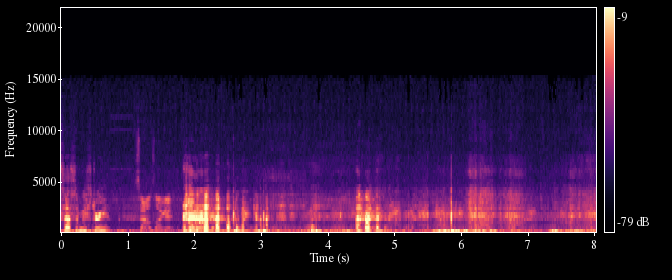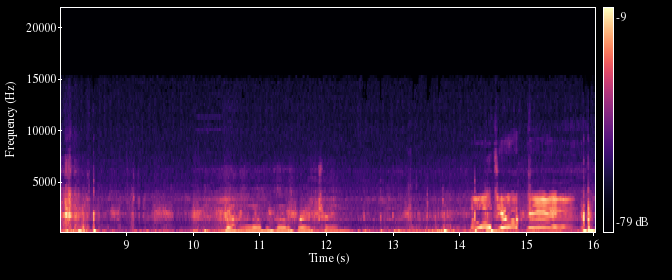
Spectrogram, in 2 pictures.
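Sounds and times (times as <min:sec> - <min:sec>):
wind rumble on microphone: 0:02.6 - 0:14.8
skis scraping over snow: 0:04.8 - 0:09.4.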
